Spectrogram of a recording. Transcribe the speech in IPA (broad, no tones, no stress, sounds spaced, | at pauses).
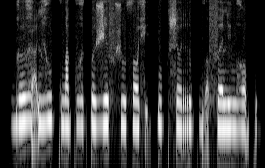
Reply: ɡ ɵ ɣ a̰ lʲ ɣ u k w a kʷ ɣ ə k͡p ɵ ʒ e f ʃ u θ ɔ xʲ ḛ k͡p u k s ɵ r u kʷ ɡʷ a̰ f ɛ l j u ɣ ɔ kʷ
